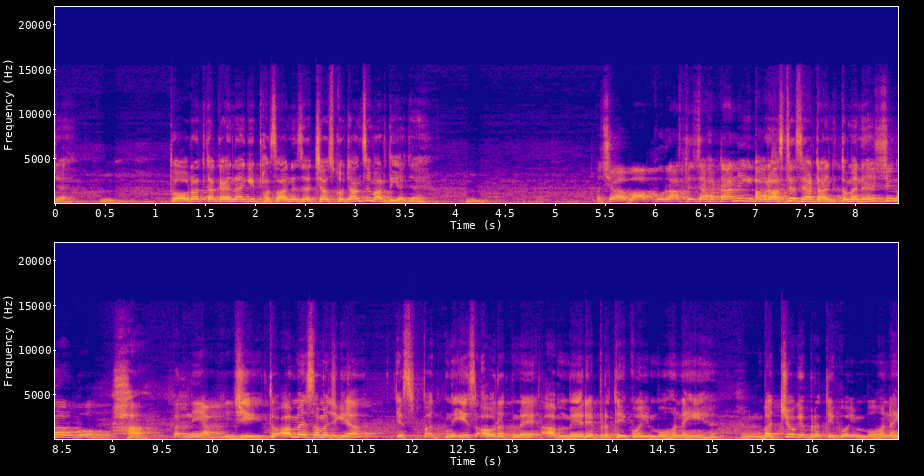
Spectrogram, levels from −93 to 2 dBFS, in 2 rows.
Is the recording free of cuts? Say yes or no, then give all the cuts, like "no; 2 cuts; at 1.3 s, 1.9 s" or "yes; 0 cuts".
yes; 0 cuts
